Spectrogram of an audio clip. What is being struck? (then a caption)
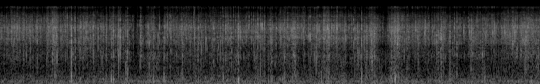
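Metallic plastic ribbon gift bow. A small red metallic plastic ribbon gift bow is pressed on a table by hand, then picked up and crinkled with fingertips. The result is a steady, dense crinkling and crackling that is bright and hissy, with almost no low end and short, sharp snaps scattered throughout.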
